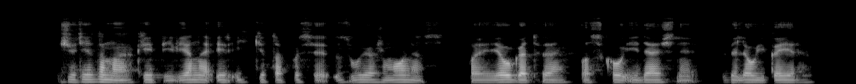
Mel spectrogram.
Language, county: Lithuanian, Kaunas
